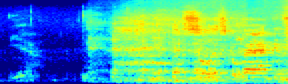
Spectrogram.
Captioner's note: laughter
